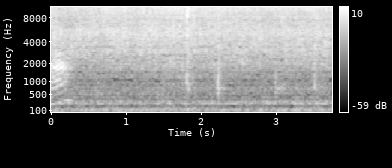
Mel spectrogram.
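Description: Pork liver stir-fried over high heat gives a dense, continuous sizzle close to the pan, broken by a few light scraping ticks from the spatula.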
